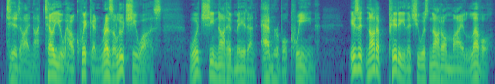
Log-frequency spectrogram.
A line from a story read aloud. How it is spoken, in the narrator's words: said Holmes coldly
